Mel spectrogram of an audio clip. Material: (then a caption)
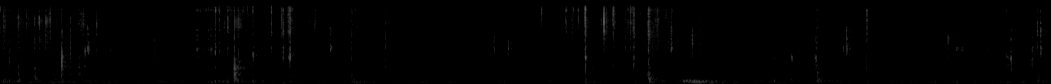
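Soap. A small metal blade held in the fingers carves a solid orange bar of soap with a textured black coating, scraping and shaving its surface. Quiet, crisp, bright scratchy scrapes and shaving strokes come in irregular short bursts, with brief pauses between them.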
